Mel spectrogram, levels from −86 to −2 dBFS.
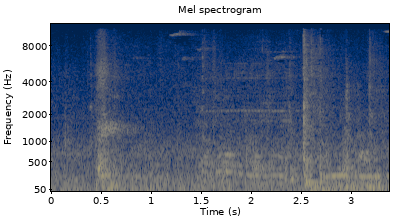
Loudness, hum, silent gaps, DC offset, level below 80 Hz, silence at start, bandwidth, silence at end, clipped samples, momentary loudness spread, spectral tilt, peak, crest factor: -38 LUFS; none; none; under 0.1%; -46 dBFS; 0 s; 11.5 kHz; 0 s; under 0.1%; 8 LU; -5 dB/octave; -18 dBFS; 18 dB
